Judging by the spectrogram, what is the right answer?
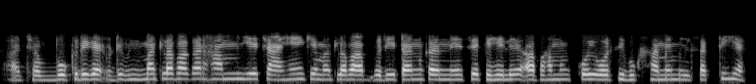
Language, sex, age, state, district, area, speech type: Urdu, female, 30-45, Delhi, North East Delhi, urban, conversation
